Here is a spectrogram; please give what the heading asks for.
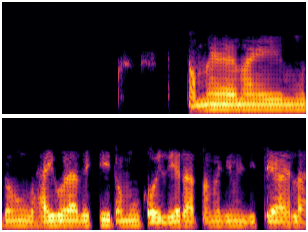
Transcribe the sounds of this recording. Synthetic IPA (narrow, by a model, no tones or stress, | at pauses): t̪ɔmemajmũt̪ɔmũbʱajɡɔɽad̪ekʰit̪ɔmũkɔɦjlielat̪ɔmẽd͡ʒimĩd͡ʒit̪eaɦela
